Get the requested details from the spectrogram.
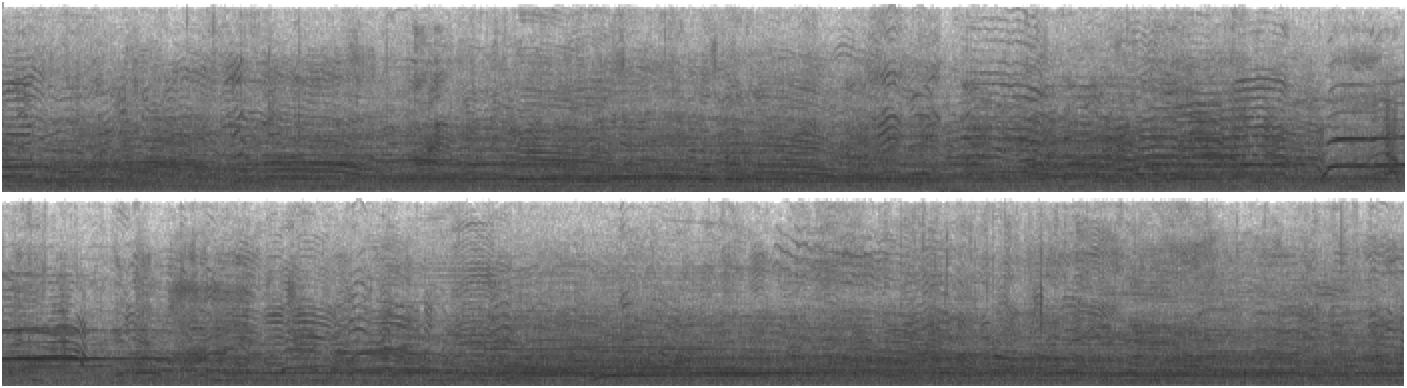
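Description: A large crowd cheers and shouts excitedly outdoors.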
